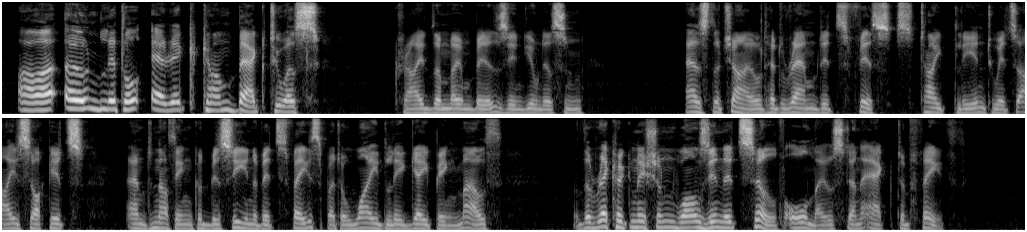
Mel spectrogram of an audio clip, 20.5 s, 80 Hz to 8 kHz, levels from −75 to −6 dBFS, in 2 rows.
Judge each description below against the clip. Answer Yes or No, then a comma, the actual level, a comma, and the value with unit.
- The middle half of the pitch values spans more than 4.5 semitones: Yes, average, 4.9 semitones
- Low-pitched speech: Yes, low, 125 Hz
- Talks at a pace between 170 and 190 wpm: No, average, 140 wpm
